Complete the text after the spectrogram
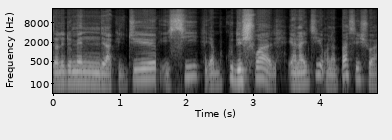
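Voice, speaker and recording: A man talks with a medium pitch. His intonation is lively. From Haiti. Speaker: university professor. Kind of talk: interview. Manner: hesitant with fillers.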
